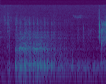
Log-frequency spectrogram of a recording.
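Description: Faint handling noise of small metal car parts and a paper gasket being touched and moved on a tabletop: a soft rustle and scrape with a few light clicks.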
